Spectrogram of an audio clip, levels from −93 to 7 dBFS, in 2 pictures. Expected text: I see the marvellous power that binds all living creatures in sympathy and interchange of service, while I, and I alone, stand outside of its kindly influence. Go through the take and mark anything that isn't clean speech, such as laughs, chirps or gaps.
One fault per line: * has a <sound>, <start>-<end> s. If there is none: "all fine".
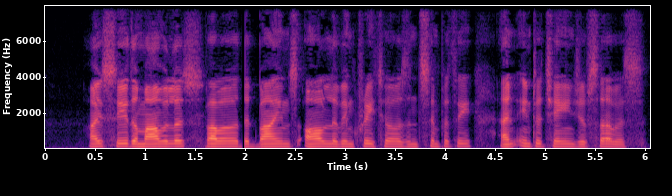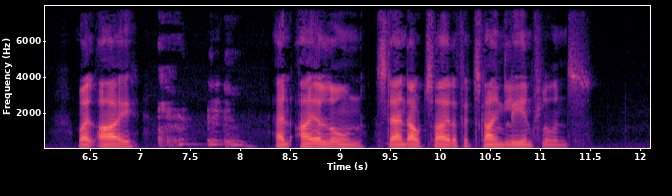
* has a dropout, 2.0-2.0 s
* has a throat clearing, 7.2-8.2 s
